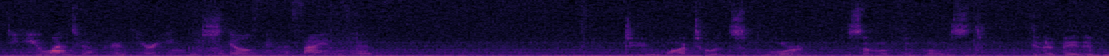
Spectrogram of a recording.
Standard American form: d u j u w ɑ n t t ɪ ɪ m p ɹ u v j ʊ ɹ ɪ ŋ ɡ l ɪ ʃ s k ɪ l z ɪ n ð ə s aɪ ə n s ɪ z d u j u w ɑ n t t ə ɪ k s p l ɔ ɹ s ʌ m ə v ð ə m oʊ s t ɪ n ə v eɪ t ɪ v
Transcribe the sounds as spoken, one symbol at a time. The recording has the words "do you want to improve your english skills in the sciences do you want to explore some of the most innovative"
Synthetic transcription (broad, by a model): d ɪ j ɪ w ɑ n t t ɪ ɪ m p ɹ u v j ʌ ɹ ɪ ŋ ɡ l ɪ ʃ s k ɪ l z ɪ n ð ə s aɪ ə n s ɪ z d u j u w ɑ n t t ə ɪ k s p l ɔ ɹ s ʌ m ə v ð ə m oʊ s t ɪ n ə v eɪ t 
